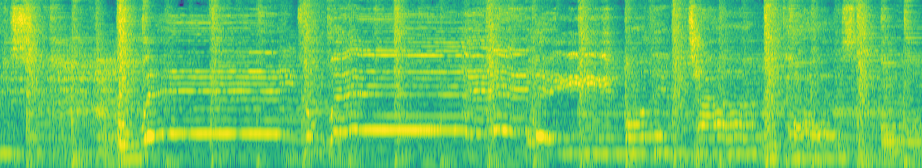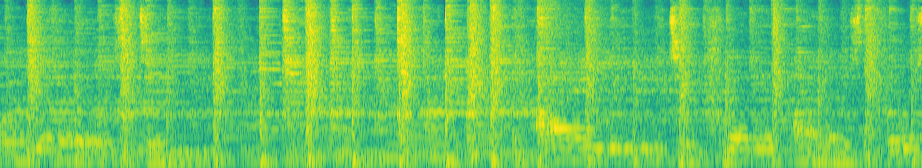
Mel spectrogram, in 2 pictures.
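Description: Live pop ballad: a male voice sings long held notes and vocal runs over acoustic guitar, piano and a drum kit keeping a steady beat.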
